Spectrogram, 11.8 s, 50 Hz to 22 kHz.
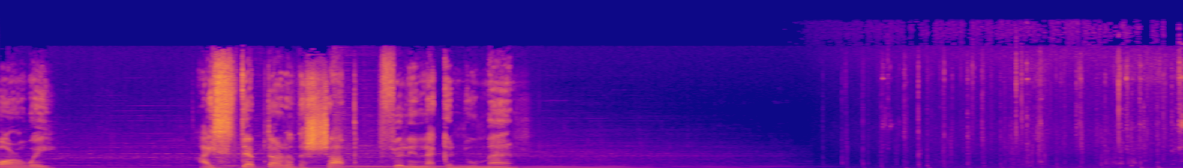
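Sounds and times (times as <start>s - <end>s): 
speech: 0.0s - 0.6s, 2.0s - 5.3s
low sustained drone: 0.0s - 8.1s
horse hooves clip-clopping on a hard surface: 8.2s - 11.8s.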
